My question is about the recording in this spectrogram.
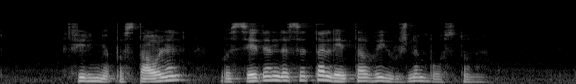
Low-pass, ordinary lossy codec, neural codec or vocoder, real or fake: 7.2 kHz; MP3, 96 kbps; codec, 16 kHz, 16 kbps, FreqCodec, smaller model; fake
